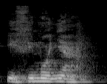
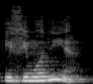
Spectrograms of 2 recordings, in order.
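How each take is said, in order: First: The final vowels merge into one syllable. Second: The final vowels are said as two syllables. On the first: This is the form used outside Kymi. "Δεν θα πούν στην Κίμη" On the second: This is the form used in Kymi. "Θα πούν"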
